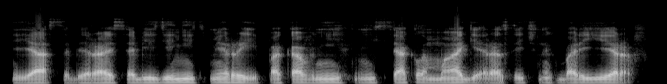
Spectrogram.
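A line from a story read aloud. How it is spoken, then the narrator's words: Plain, dragon. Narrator (Russian): ответил белый дракон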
